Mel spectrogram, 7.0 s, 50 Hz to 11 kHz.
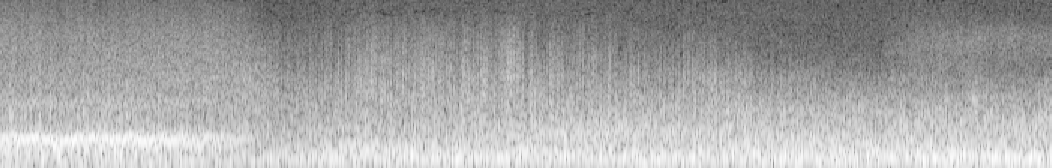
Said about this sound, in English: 5, 4, we've gone for main engine start. We have main engine start.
